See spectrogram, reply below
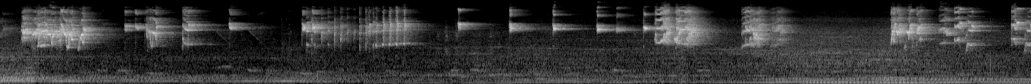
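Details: Lovebird master song for retraining a bird that went quiet: sustained run of shrill chattering phrases and sharp high chirps, nearly continuous with brief gaps, some bursts long and buzzy.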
